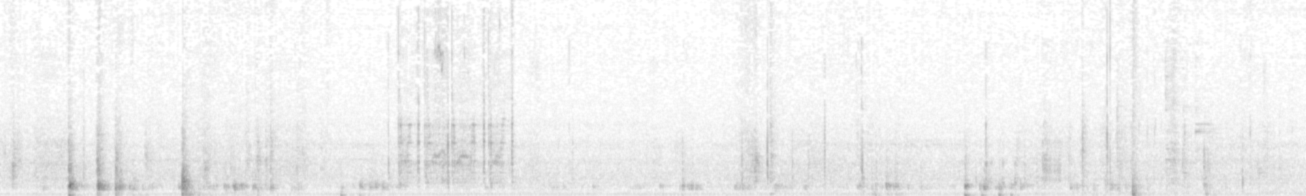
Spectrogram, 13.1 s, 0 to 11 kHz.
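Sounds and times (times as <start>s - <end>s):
knocks and rustling: 0.0s - 3.9s, 6.8s - 12.8s.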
